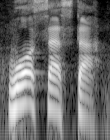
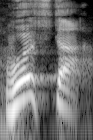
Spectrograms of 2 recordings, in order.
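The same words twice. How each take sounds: First: Worcester said in three syllables, "Wor-ses-ter"; his own pronunciation. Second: Worcester said short as "Wuster", two syllables; local pronunciation. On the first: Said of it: "So it depends on your dialect". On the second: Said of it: "I know you want me to say Worcester". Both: Shown as a demonstration.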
